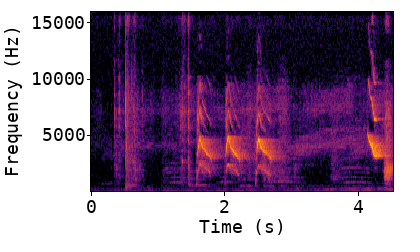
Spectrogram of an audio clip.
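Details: Greater green leafbird: a run of three sharp downslurred whistled notes after soft clicks, ending in a louder descending sweep, with faint low background rumble.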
